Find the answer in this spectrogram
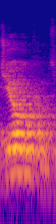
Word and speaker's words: Joachim: the convent and saint joachim's parish and that's their house of formation or people in philadelphia say joachim instead of joachim it's saying joachim like academy yeah yeah we turn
